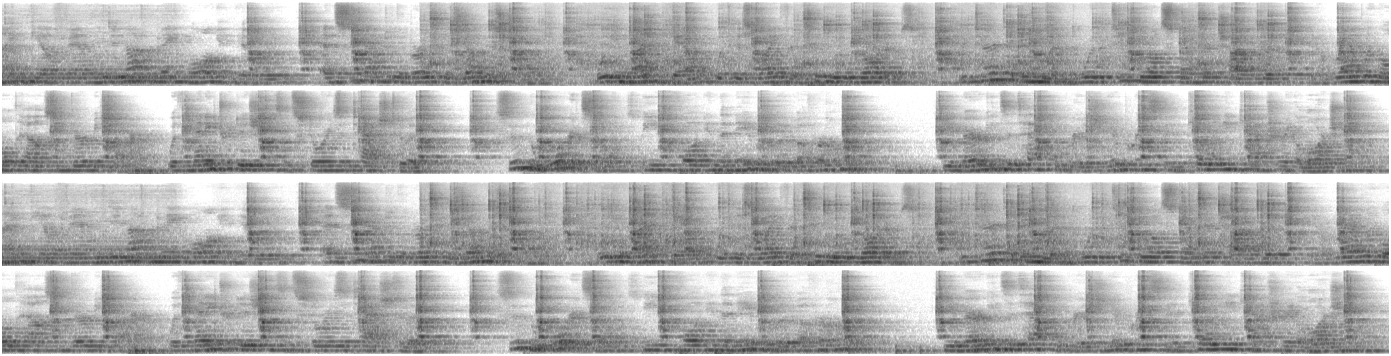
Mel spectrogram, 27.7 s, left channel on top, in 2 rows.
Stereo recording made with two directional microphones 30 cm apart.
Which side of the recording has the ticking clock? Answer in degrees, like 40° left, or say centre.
20° right.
